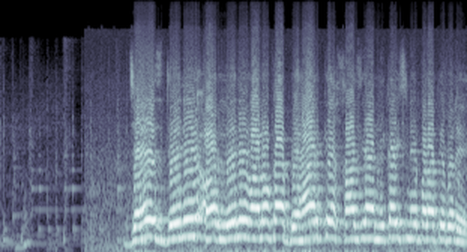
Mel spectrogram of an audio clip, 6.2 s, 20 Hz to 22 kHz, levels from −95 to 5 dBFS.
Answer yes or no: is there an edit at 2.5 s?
no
